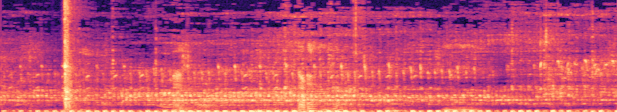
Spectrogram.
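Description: Motorcycle engine idling with a steady, fast low throb, and a sharp click about half a second in.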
